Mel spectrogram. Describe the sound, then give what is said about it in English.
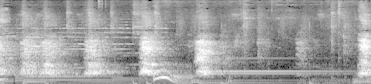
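A dog barks repeatedly in a steady series of sharp, fairly loud barks, with a short vocal exclamation from a person partway through. “Oh, somebody's dog is not happy.”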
